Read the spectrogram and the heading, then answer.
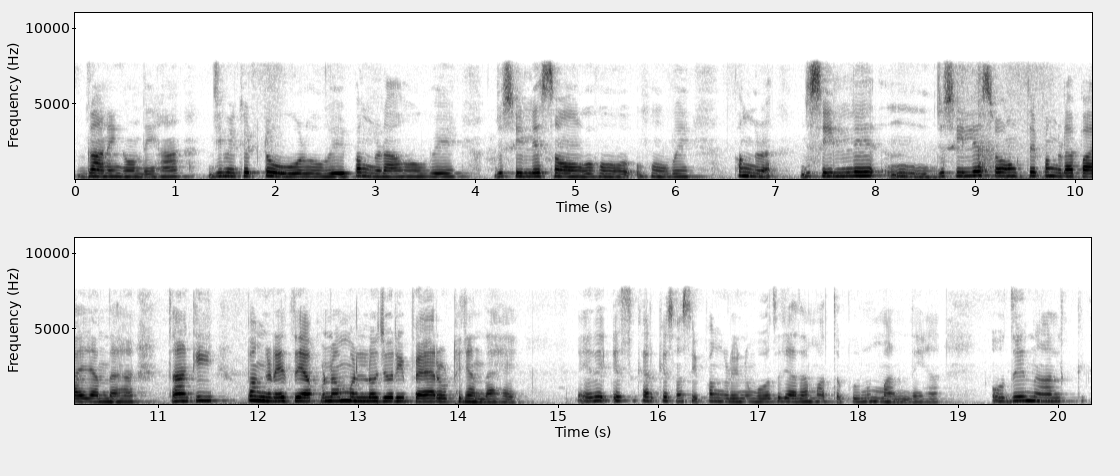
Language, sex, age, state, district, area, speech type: Punjabi, female, 30-45, Punjab, Muktsar, urban, spontaneous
